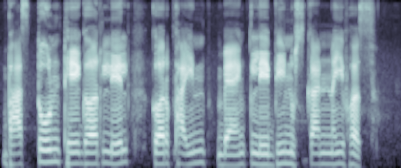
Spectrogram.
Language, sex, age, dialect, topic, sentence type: Marathi, male, 51-55, Northern Konkan, banking, statement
